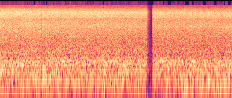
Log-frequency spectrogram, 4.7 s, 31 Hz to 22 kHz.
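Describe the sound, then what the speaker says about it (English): A Terran-1 rocket vents propellant on the launch pad, a constant broadband hiss like rushing air heard faintly from a distance. It runs unbroken except for a momentary dropout partway through. "That's actually the sound of the rocket venting"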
